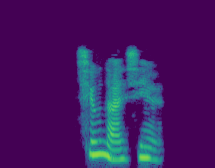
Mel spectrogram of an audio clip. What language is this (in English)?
Chinese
